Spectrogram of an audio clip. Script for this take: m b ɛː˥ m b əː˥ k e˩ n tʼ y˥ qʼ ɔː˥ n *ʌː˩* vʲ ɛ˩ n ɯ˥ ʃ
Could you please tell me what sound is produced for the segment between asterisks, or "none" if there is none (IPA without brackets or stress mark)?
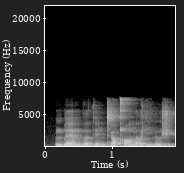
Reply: ʌː˩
